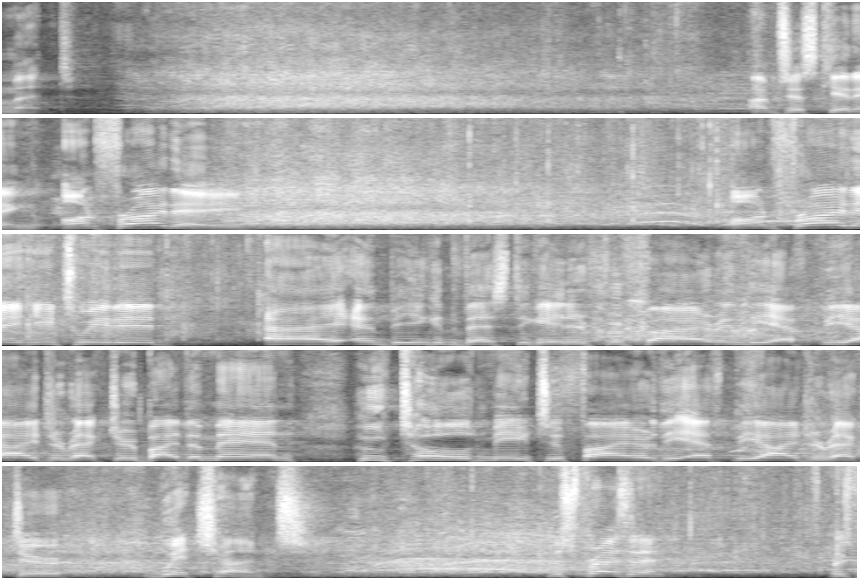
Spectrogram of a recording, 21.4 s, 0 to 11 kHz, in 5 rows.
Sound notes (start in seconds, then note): 2.5 laughter; 8.9 laughter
